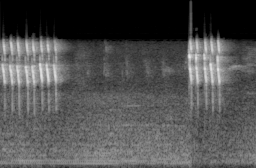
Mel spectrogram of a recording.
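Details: A kingfisher's quick rattling call, kept as master material for cage-bird training: a run of about eight sharp high notes, a quiet gap, then a shorter run of around six notes.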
